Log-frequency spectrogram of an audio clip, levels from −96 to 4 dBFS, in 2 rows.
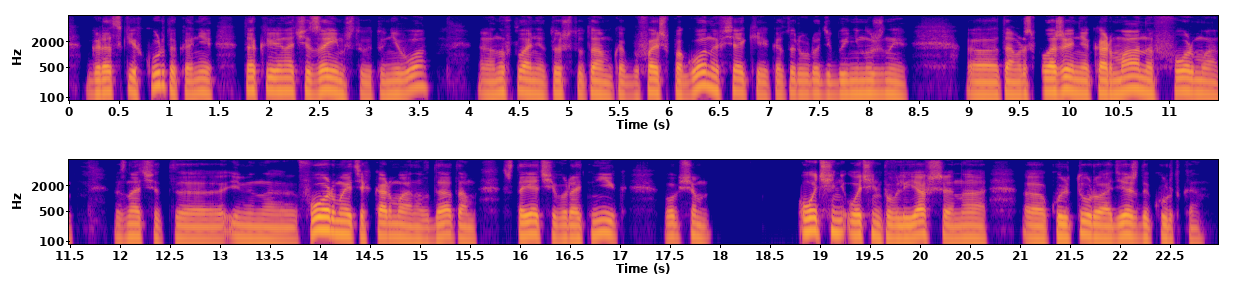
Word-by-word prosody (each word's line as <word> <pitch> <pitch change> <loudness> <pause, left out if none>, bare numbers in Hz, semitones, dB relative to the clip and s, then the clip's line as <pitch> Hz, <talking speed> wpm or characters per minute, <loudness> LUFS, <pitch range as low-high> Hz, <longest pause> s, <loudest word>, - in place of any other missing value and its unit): городских 130 +2 0
курток 175 -9 -1
они 125 +1 -2 0.3
так 140 -1 -1
или 140 -1 +3
иначе 140 -2 -1
заимствуют 120 -5 0
у - - -5
него, 130 +10 -1 0.5
а, 115 -1 -4
ну, 125 +2 -1
в - - -15
плане 125 -5 0
то, 120 +4 -2
что 120 - -9
там 115 -1 0
как 110 +3 -5
бы 100 +1 -9
фальш-погоны 135 - +2
всякие, 120 -6 -4
которые 115 +2 -4
вроде 115 -1 -4
бы 115 +2 -2
и - - -2
не 120 - -1
нужны, 115 -3 -2 0.6
а, 110 -1 +1
там 115 +1 +1
расположение 130 +3 +3
карманов, 125 +2 +3
форма, 125 -5 0 0.4
значит, 120 -2 -3
э, 110 -1 -2
именно 105 -4 -4
форма 160 - +7
этих 125 -3 -2
карманов, 120 -5 0
да, 125 +4 +2
там, 110 -3 -3 0.2
стоячий 135 -1 +1
воротник, 120 +4 -1 0.4
в 125 - -5
общем, 120 -2 -3 0.9
очень 165 -1 +3
очень 140 -3 +1
повлиявшая 120 +1 +2
на, 115 -1 -2 0.3
а, 115 -3 0
культуру 125 +3 +2
одежды 120 +1 +2
куртка. 100 -4 -7
120 Hz, 135 wpm, -23 LUFS, 115-135 Hz, 0.9 s, форма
